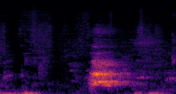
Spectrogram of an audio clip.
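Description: A single dog bark in the Dark Souls game, short and moderately loud, with a low rumble before and after and no talking.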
